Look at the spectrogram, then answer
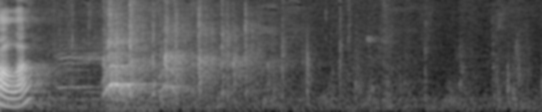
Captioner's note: audience applauds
